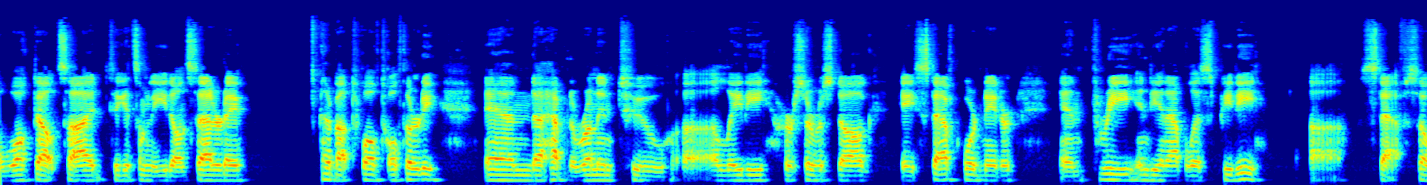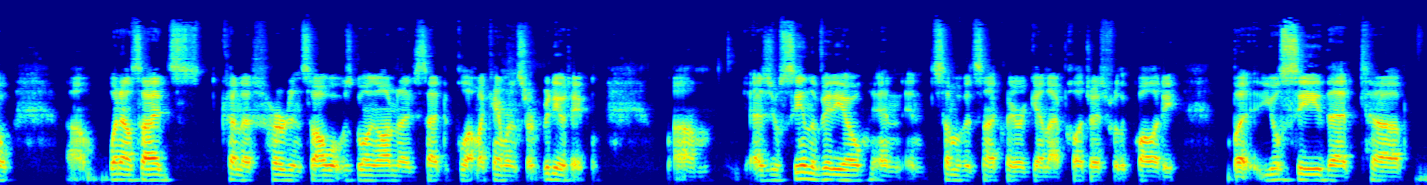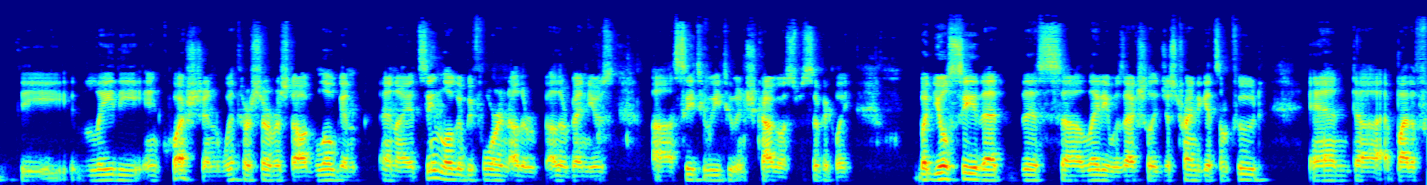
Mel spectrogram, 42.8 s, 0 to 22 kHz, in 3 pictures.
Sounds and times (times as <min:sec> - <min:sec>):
Speech: 0:00.0 - 0:02.4, 0:03.1 - 0:42.8.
